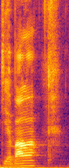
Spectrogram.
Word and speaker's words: Dybala: have been Dybala, that's how you say it, Dybala, who's been excellent.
